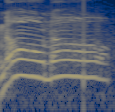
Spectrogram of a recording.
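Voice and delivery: high, soft falsetto no; playful fake refusal; coy girl imitation. Imitating a smiling girl saying no, high and soft. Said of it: "kind of smiling".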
